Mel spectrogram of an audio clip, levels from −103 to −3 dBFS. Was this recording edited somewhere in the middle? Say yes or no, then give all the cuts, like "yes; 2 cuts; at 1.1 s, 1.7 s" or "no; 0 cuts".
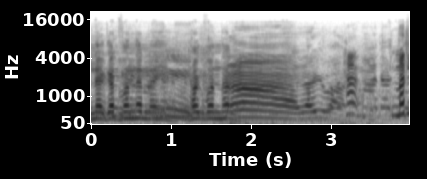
no; 0 cuts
